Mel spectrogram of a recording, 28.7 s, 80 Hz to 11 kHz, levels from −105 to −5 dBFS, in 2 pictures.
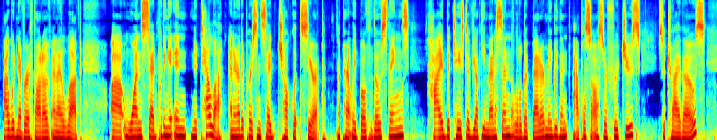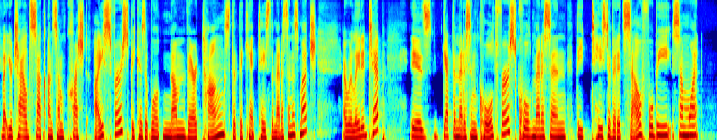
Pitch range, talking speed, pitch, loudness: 155-185 Hz, 185 wpm, 170 Hz, -13 LUFS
